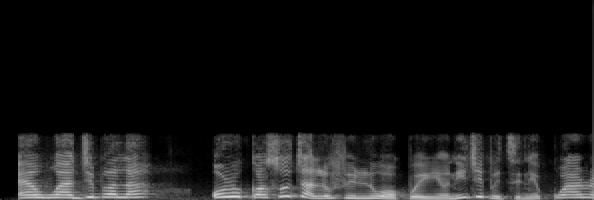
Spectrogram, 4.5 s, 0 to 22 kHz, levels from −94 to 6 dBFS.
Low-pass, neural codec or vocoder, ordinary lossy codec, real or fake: 7.2 kHz; codec, 16 kHz, 2 kbps, X-Codec, HuBERT features, trained on LibriSpeech; none; fake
